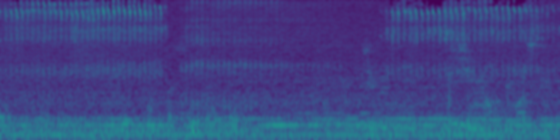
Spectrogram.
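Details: Cat resting contentedly on its owner's lap while asleep, giving an even, unbroken low purring hum, overlaid by two stretches of soft breathy hiss near the beginning and end.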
